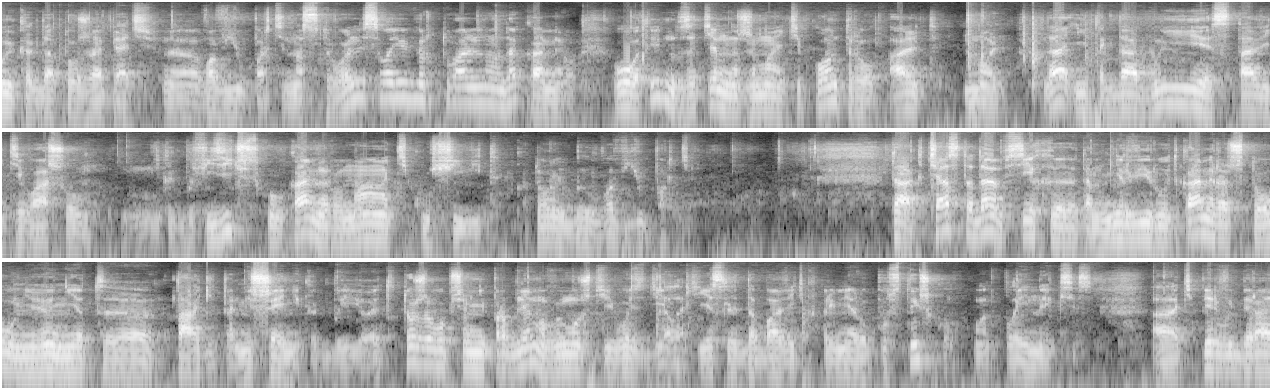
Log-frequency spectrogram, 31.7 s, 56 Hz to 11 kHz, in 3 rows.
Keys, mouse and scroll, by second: 0.5 shift+middle drag, 0.9 middle click, 2.8-3.9 shift+middle drag, 5.0 shift+middle click, 8.0 ctrl+alt+KP_0, 11.5 right click, 16.6-17.0 middle drag, 17.9 middle drag, 18.9 right click, 19.6 right click, 23.1-23.9 right drag, 24.6-24.9 middle drag, 25.4 right click, 26.8 shift+a, 29.6-30.0 middle drag, 30.7 right click.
